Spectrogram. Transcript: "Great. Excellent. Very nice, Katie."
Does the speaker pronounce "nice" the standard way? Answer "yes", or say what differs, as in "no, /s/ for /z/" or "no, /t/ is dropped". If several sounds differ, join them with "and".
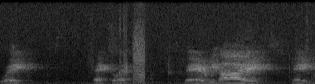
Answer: no, /s/ is dropped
